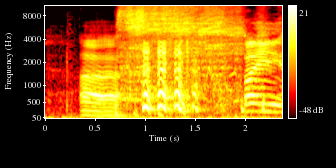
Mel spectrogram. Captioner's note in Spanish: risa incómoda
